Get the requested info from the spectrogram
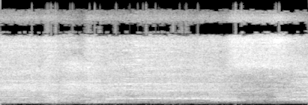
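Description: Loud, steady church worship music with a congregation's voices mixed in.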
